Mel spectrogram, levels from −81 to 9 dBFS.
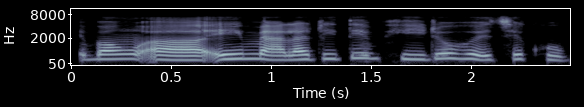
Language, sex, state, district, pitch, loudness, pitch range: Bengali, female, West Bengal, Jhargram, 250 Hz, -22 LUFS, 230-265 Hz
